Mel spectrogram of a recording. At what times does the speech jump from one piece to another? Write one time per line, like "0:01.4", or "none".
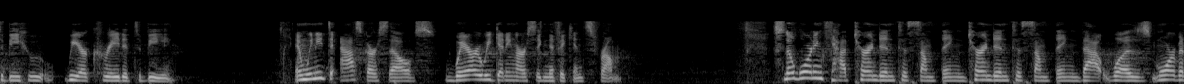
0:02.9
0:04.4
0:08.3
0:09.7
